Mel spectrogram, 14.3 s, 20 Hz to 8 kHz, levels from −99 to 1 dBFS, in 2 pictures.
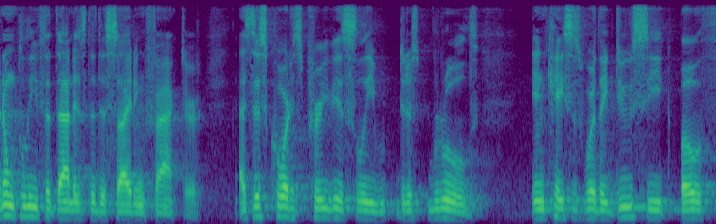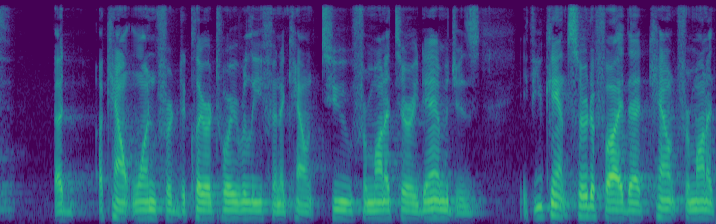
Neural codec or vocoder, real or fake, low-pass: none; real; 7.2 kHz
